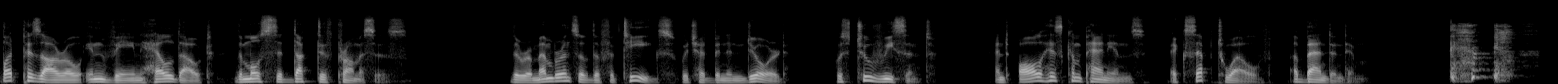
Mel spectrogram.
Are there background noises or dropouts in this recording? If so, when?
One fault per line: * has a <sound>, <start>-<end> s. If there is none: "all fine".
* has a cough, 14.5-15.4 s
